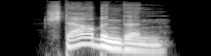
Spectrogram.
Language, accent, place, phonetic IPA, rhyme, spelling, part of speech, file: German, Germany, Berlin, [ˈʃtɛʁbn̩dən], -ɛʁbn̩dən, sterbenden, adjective, De-sterbenden.ogg
- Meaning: inflection of sterbend: 1. strong genitive masculine/neuter singular 2. weak/mixed genitive/dative all-gender singular 3. strong/weak/mixed accusative masculine singular 4. strong dative plural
